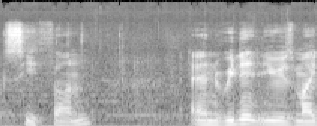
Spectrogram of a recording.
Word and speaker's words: C'Thun: Like, I never heard anyone say C'thun, and I always assumed that the normal pronunciation was C'thun. And then, when Hearthstone released its Whispers of the Old Gods quest, uh or not quest, expansion, I was like, oh, it's actually C'thun, not C'thun.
